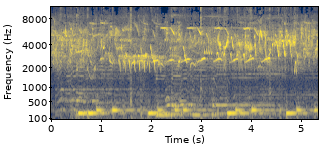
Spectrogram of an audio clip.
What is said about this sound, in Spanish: Era ver cómo los pájaros hacían en ellos sus nidos. Se posaban a su sombra verde y desde allí cantaban lindas y dulces canciones.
